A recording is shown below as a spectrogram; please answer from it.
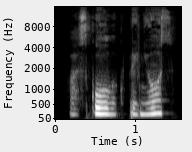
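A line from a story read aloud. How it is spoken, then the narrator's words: Whispered question. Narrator (Russian): спросил Валерка шепотом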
